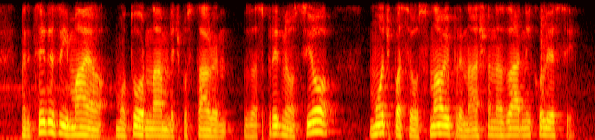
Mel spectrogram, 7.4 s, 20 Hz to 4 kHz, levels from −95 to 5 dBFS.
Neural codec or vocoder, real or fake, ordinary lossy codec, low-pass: none; real; Opus, 24 kbps; 3.6 kHz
